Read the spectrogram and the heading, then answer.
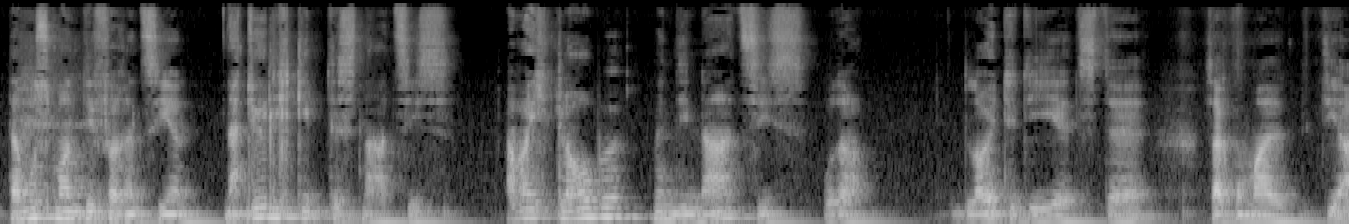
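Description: A man with Italian roots talking bluntly and emphatically in a casual conversation, telling stories from his own life. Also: on the low side. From Italy. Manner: emphatic, blunt, animated storytelling.

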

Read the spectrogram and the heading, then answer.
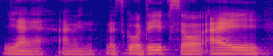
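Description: A man from Hungary with a Hungarian accent, chatting reflectively as a podcast guest and thinking aloud in a halting way. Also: medium pitch, little pitch movement, creaky, clear, resonant tone. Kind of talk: casual reflective chat.

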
